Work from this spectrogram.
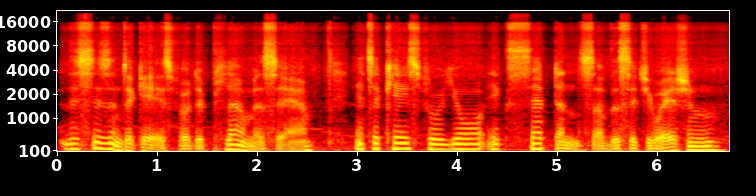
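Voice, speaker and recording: A pompous, blustering game villain with a creaky voice. His delivery is measured and swoops with haughty menace over synthesized music. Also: fairly low pitch, very animated. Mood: blustering anger. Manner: haughty, insulting, threatening. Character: arrogant, blustering, bullying male museum exhibitor. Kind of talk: theatrical video game voice acting. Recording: music under the voice.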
